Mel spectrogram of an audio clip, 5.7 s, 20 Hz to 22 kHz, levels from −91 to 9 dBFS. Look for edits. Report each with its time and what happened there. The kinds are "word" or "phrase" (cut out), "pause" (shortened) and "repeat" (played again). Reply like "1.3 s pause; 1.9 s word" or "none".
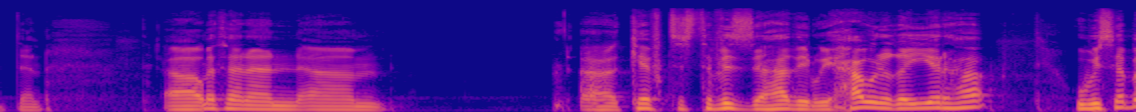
1.0 s word; 3.3 s word; 4.1 s word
